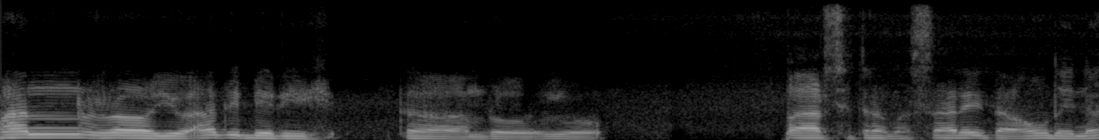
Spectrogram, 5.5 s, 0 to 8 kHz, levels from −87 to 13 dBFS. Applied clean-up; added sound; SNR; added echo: neural mask model Resemble Enhance denoiser.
